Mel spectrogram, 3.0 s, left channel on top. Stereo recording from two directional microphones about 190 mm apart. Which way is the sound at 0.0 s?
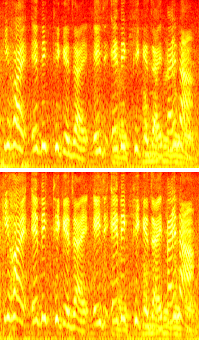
5° left (ahead or behind).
